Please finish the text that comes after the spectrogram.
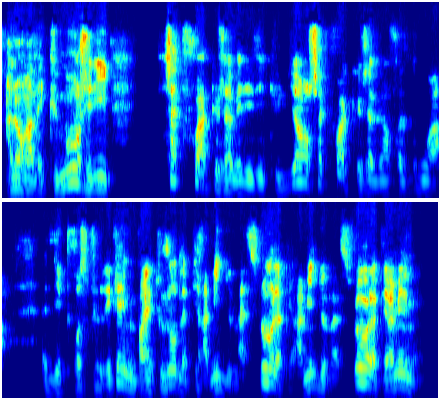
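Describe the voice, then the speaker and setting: A man's voice: medium pitch, big pitch swings, fast, bright, forceful tone, slightly rough. An older man from France giving a webinar presentation on marketing, lecturing emphatically with self-deprecating humor. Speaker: webinar speaker. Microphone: webinar computer mic. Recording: muffled lo-fi webinar audio.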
